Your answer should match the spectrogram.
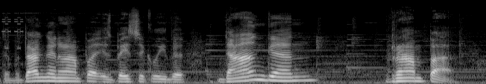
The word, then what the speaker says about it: Danganronpa: The the pron the the correct pronunciation for Dingrampa is Danganrampa.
